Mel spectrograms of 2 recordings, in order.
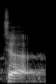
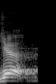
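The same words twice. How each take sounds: First: The j sound is released with escaping air. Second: The j sound is held in without air. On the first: The speaker calls it wrong. "bukan ja" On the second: The speaker calls it right. "jim dia di dalam, tidak keluar"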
